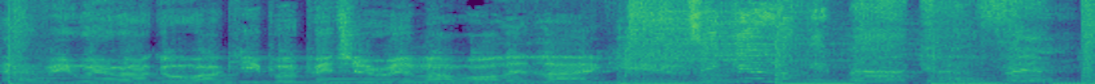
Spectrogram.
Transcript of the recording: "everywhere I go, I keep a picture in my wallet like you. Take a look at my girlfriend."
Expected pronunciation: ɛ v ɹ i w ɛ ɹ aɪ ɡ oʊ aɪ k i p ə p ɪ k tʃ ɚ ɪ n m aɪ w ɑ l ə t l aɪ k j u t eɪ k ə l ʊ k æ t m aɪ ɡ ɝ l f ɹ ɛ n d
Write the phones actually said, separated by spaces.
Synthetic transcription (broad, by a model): ɛ v ɹ i w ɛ ɹ aɪ ɡ oʊ aɪ k i p ə p ɪ k tʃ ɚ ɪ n m aɪ w ɑ l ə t l aɪ k j u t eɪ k ə l ʊ k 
